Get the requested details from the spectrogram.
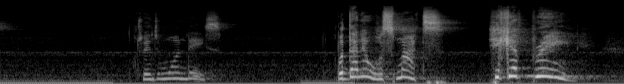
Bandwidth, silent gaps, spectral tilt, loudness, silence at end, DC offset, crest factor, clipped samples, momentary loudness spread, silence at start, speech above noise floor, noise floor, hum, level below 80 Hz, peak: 16.5 kHz; none; -2.5 dB/octave; -24 LUFS; 0.25 s; 0.7%; 24 dB; under 0.1%; 25 LU; 0 s; 30 dB; -53 dBFS; none; -44 dBFS; -2 dBFS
